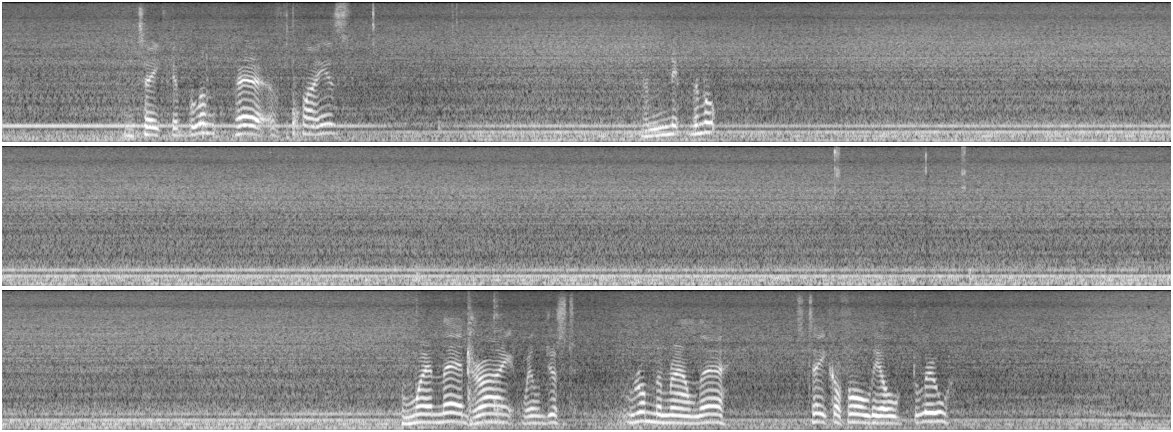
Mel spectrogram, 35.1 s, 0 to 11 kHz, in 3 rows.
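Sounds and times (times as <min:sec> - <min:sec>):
motor hum with held tones: 0:00.0 - 0:35.0
fan-like rush: 0:27.4 - 0:33.1.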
